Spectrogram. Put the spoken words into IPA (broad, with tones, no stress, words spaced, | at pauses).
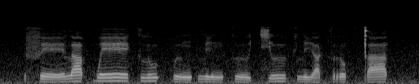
feː˩˦la˦˥p̚weː˥˩ klu˥˩ʔpɯ˩˦ŋpli˨˩nkɯː˨˩ t͡ɕɯː˥˩kli˨˩a̯kro˦˥k̚ ta˦˥t̚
